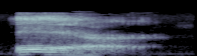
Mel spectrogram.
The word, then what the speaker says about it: heir: Um outro exemplo, air. A palavra a significa herdeiro, uma pessoa que herda dinheiro de outras pessoas. Na frente dela, como não pronunciamos o H, utilizaremos o artigo an.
